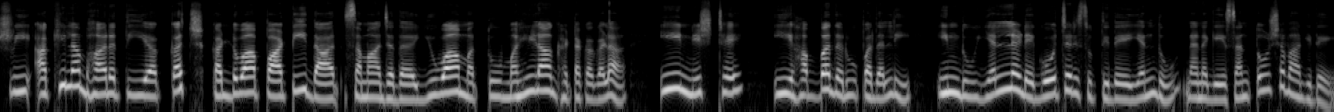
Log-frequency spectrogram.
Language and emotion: Kannada, neutral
